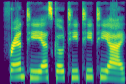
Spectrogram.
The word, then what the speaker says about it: Francesco Totti: Francesco Totti, official OMRI, Italian pronunciation, Francesco Totti, born the 27th of September 1976, is an Italian former professional footballer who played for Roma.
